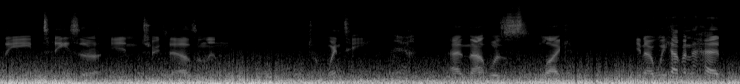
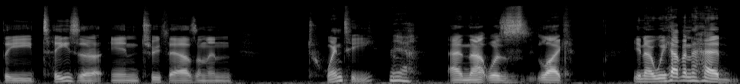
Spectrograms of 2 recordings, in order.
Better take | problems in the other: second | wind noise on the microphone; heavy; 3 dB above the speech

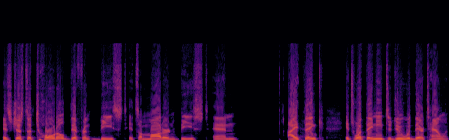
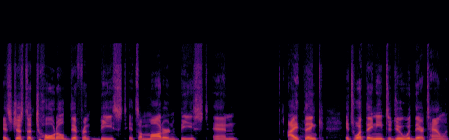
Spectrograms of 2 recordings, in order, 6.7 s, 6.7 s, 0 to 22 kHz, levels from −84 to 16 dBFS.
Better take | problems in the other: second | distortion; slight; 5% of the sound clipped

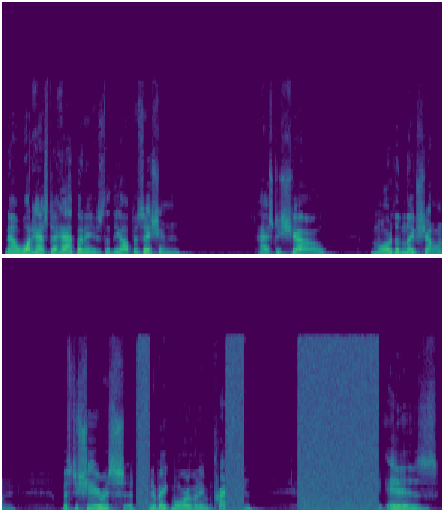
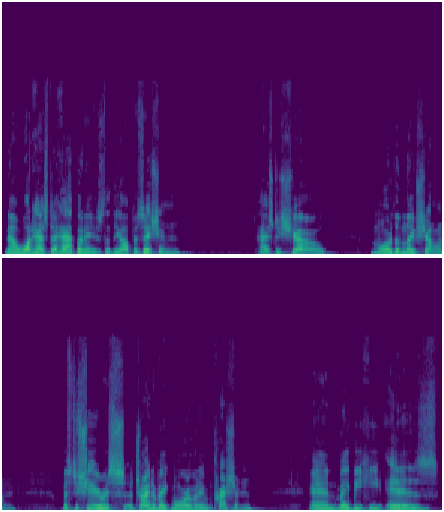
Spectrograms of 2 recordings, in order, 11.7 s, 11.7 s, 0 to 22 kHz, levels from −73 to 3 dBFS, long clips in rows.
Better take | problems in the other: second | audio cutting out; filled with static; at 7.5 s, at 9 s and at 10 s for 1 s

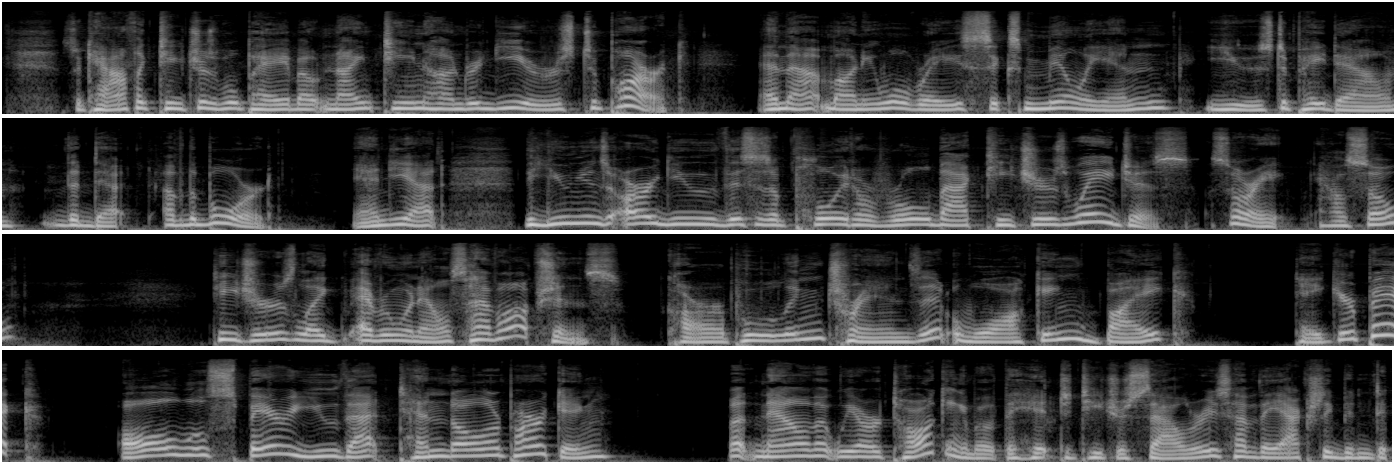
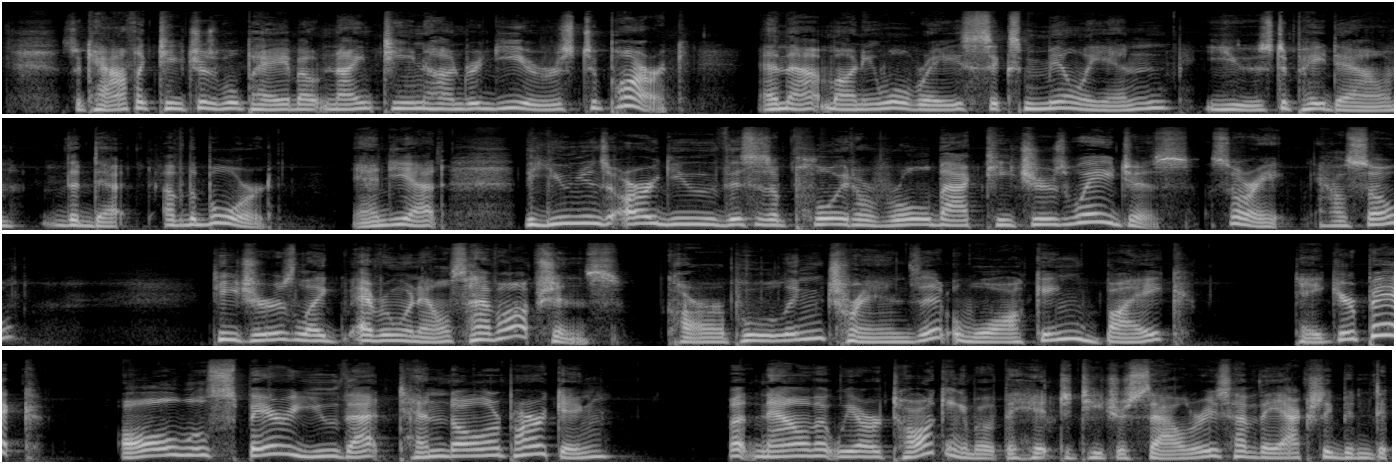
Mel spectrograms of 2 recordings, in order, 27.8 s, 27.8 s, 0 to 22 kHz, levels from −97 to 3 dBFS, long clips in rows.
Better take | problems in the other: first | thin; very slightly; fading below 250 Hz

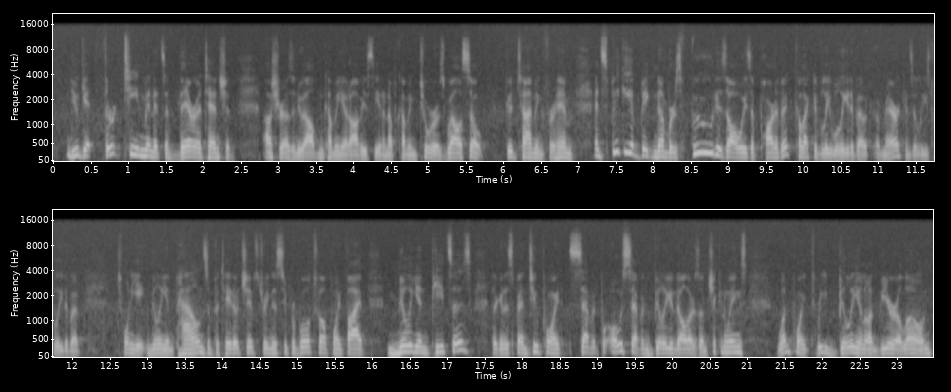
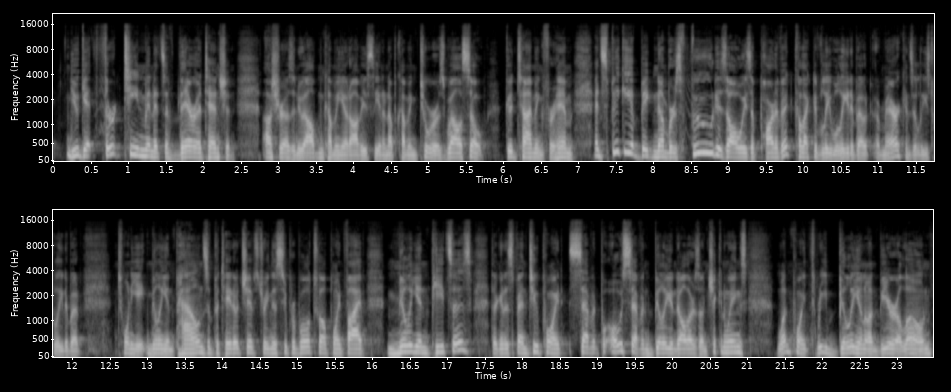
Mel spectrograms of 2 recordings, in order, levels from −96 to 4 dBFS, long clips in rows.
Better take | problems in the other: second | hiss; noticeable; throughout; 15 dB below the speech

